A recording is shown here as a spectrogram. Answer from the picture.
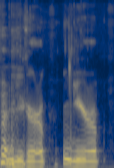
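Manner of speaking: croaky, bullfrog-like "Europe", odd timbre.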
